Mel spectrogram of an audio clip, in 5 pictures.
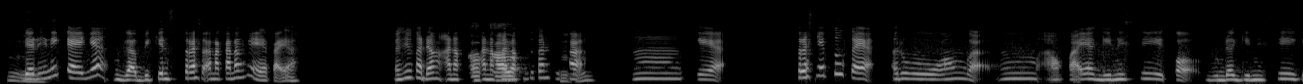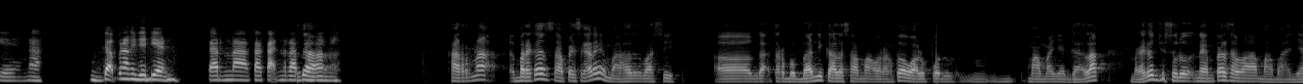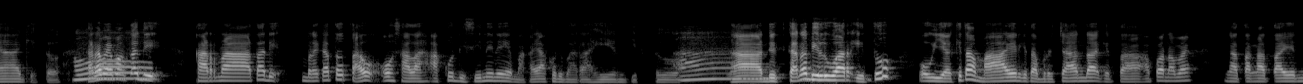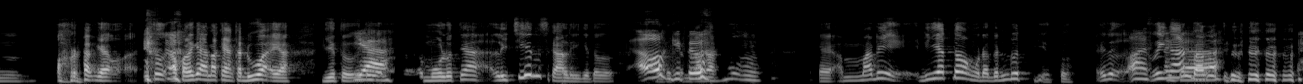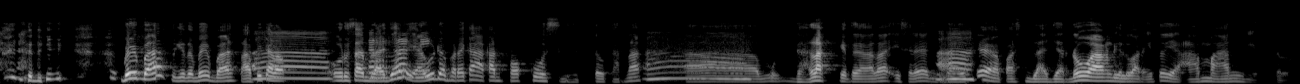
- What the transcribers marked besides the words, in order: tapping; other background noise; laugh; laughing while speaking: "orang ya"; laugh; laughing while speaking: "Jadi"; laugh
- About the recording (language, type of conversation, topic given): Indonesian, podcast, Bagaimana cara mengajarkan anak bertanggung jawab di rumah?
